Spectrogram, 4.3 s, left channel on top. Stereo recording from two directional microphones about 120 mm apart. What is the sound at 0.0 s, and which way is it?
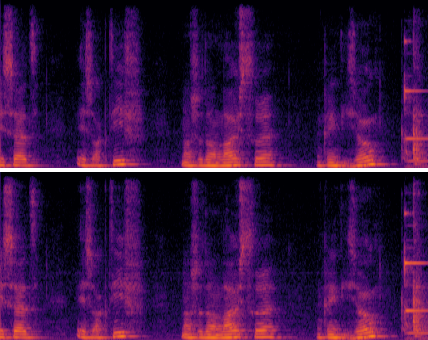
Speech, 25° left (ahead or behind).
